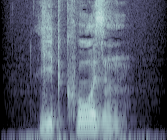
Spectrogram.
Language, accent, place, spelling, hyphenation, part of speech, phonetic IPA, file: German, Germany, Berlin, liebkosen, lieb‧ko‧sen, verb, [liːpˈkoːzn̩], De-liebkosen.ogg
- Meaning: to snuggle; cuddle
